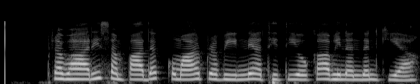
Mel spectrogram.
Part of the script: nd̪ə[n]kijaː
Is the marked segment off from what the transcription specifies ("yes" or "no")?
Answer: no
